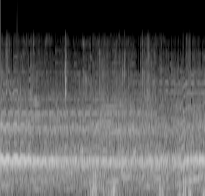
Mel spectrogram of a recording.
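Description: Women ululating, a high trilling cry held on one wavering pitch that carries on and gradually weakens, with crowd voices underneath.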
